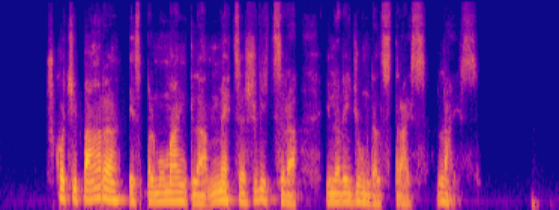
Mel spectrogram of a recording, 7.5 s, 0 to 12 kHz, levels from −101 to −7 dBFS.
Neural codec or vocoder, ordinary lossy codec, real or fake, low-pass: none; Opus, 16 kbps; real; 10.8 kHz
